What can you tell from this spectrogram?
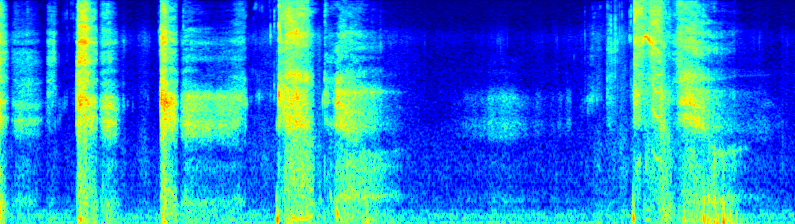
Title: Wet sneezes, few stifles and a nose blow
